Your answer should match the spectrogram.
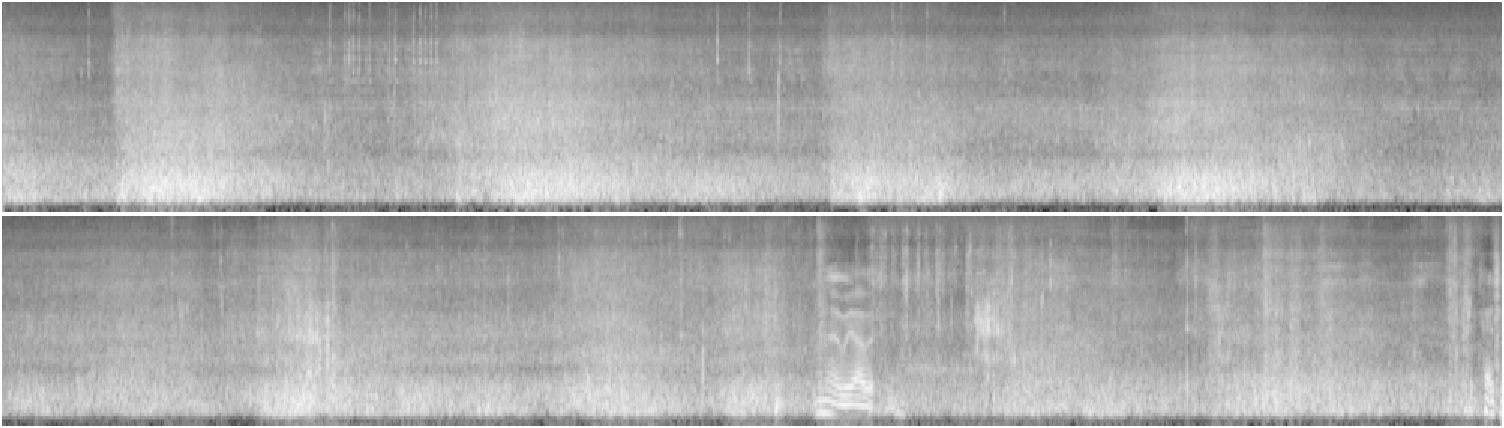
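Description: Waves breaking and washing on a shingle beach, swelling and fading every few seconds. About three-quarters of the way through there is a short wavering squeak.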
